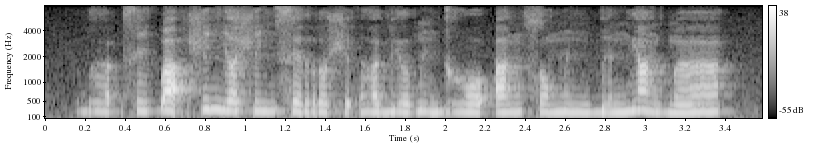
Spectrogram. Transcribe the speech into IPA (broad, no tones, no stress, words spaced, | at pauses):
ɡʱœʔsiɓaʔʃiɲ ɐ ʃiɲsɪro ʃɪʔɦɐbʲoɓĩ ɡʱoʔaŋ somĩŋɡ͡bɪŋjã ɡ͡bœ̃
